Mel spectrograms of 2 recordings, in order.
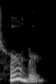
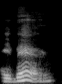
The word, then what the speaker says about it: Hébert: Well, Hébert is spelled Herbert, so it's Herbert, but it's pronounced Hébert.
